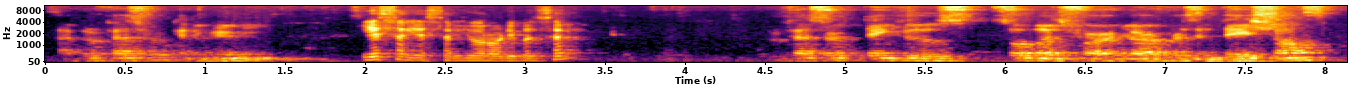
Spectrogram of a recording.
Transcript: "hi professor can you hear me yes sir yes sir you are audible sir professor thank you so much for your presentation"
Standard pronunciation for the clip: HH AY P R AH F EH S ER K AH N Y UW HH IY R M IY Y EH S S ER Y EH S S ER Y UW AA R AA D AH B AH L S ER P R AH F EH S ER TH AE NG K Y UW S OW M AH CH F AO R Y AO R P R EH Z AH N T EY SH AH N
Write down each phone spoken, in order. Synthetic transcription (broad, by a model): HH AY P R AH F EH S ER K AH N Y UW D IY M IY Y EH S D Y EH S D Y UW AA R AA D AH B AH L S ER P R AH F EH S ER T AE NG K Y UW S OW M AH CH F AO R Y AO R P R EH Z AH N T EY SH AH N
